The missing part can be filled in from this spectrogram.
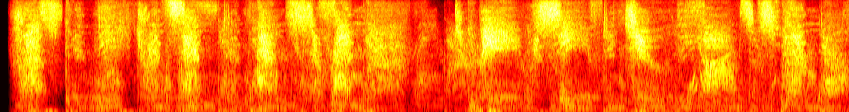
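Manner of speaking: echoing, whispery chant in slow rhymed lines; voiceless, ghostly whisper drenched in reverb; eerie incantation. Acted. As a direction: recite like a spirit casting a spell. Otherworldly voice recites a rhymed incantation.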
